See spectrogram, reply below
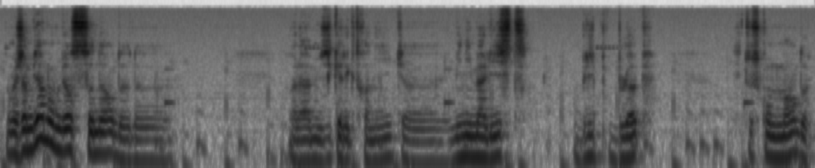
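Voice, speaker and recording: A man's voice: medium pitch, moderate pace, long pauses, soft background music. A man giving live commentary as he plays old games on stream, exclaiming at his mistakes and joking about himself. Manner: excitable, exclaims and talks to himself while playing; self-mocking asides.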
